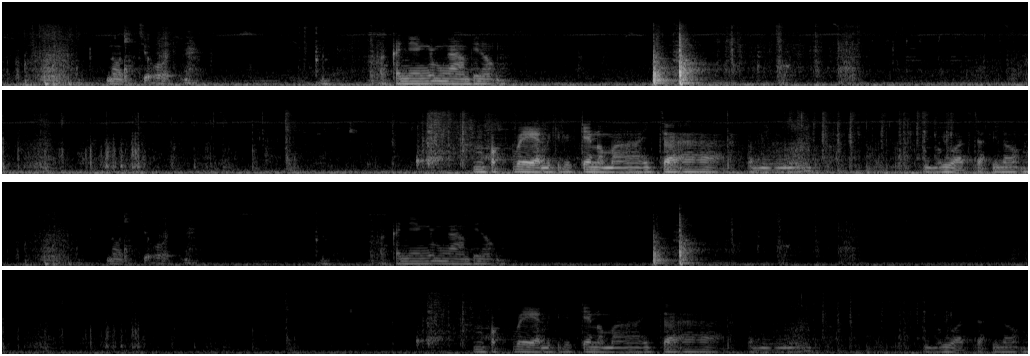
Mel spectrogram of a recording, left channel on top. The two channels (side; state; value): right; quieter; 12.0 dB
